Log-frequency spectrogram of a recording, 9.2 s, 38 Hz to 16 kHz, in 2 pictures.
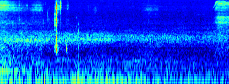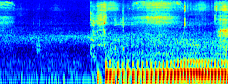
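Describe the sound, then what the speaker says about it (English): A Hooligan 170i sport scooter running through its startup sequence: a quiet idle hum with a few clicks and electronic chimes, then the engine fires and settles into a loud, steady, throbbing idle close by. "Let me do that startup sequence again here for you guys so you can see it."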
